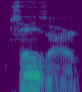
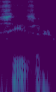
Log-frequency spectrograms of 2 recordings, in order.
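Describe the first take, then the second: First: The word begins with a ch sound. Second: The word begins with an s sound. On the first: This is the church Latin pronunciation. "would be the uh, ecclesiastical Latin pronunciation" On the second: This is the English pronunciation. "and then in English becomes Caesar"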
